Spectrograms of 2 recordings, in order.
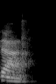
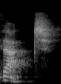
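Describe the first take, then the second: First: The final T sound is barely heard. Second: The final T sound is clearly heard. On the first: "you can't really hear the end T" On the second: "But in Manchester, they'd say"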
